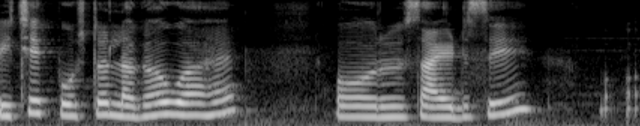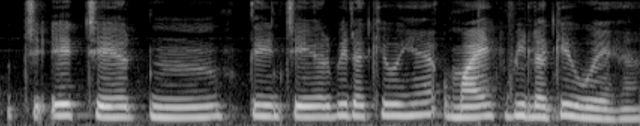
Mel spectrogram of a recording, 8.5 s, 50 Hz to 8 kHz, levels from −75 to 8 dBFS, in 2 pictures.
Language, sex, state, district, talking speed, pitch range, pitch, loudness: Hindi, female, Bihar, Patna, 155 wpm, 205-235 Hz, 215 Hz, -16 LUFS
